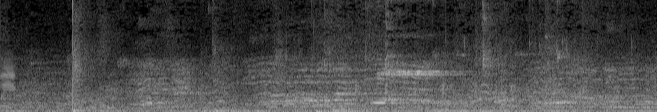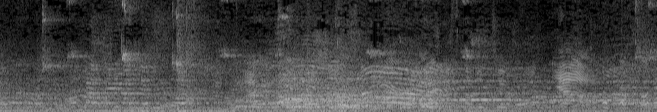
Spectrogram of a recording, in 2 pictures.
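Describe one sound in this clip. Girls shout and call out to each other across the court.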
